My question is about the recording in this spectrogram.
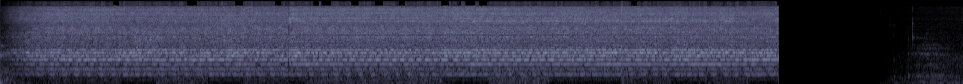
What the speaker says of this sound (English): I'll need to use my rigid spindle sander to square them up.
